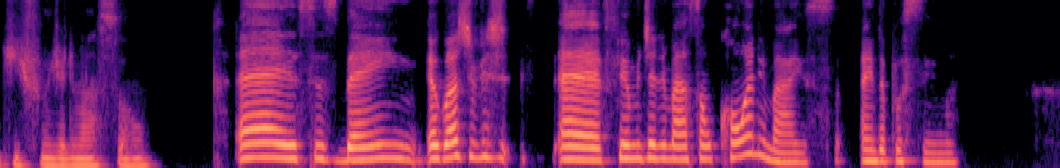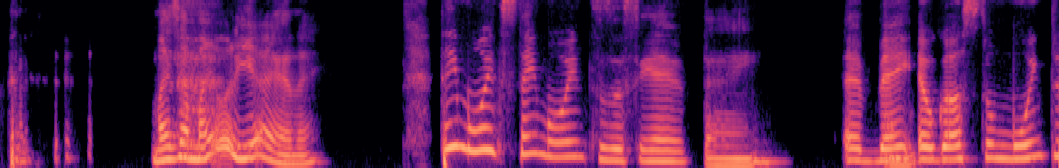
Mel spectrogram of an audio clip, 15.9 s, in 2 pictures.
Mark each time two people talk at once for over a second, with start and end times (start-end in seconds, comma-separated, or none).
none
